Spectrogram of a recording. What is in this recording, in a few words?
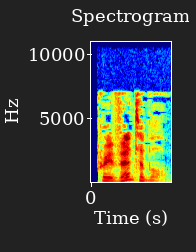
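"preventible", British English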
